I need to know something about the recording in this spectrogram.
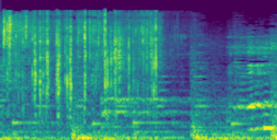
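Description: Dry instant noodle block crackling as hands crush it in a steel pot, for about the first second, over background music.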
